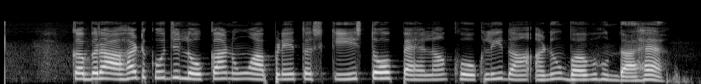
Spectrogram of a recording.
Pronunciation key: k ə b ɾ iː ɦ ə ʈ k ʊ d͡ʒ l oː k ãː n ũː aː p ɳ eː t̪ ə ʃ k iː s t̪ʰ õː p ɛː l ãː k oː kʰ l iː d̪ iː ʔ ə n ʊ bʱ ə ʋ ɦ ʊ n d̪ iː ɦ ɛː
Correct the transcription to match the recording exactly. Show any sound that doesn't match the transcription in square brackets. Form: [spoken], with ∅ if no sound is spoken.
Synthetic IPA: k ə b ɾ [aː] ɦ ə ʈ k ʊ d͡ʒ l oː k ãː n ũː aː p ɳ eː t̪ ə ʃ k iː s [t̪] õː p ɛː l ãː [kʰ] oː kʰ l iː d̪ [aː] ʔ ə n ʊ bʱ ə ʋ ɦ ʊ n d̪ [aː] ɦ ɛː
